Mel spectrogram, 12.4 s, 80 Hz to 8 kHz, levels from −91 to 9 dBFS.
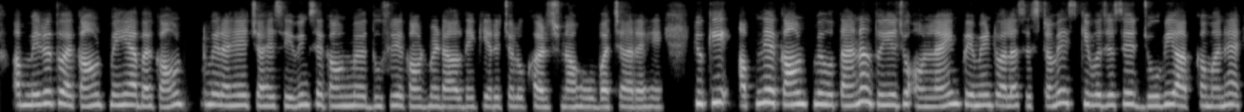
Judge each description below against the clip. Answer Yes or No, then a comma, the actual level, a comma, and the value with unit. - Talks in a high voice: Yes, very high, 255 Hz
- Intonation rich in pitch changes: No, average, 2.7 semitones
